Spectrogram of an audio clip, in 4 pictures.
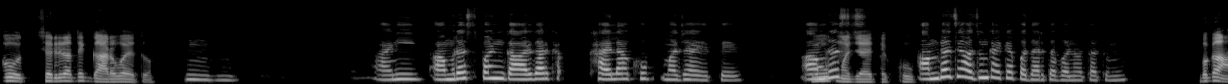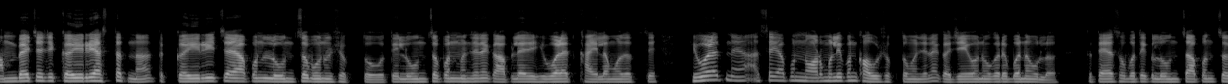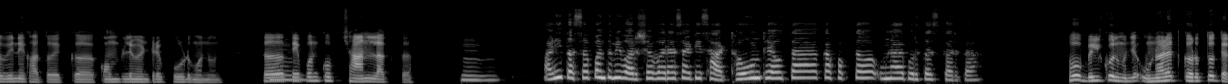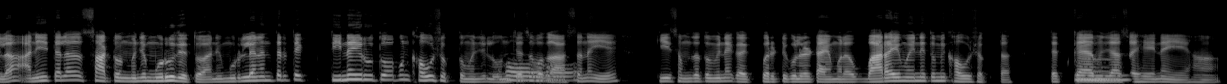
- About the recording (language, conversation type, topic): Marathi, podcast, तुमच्या स्वयंपाकात ऋतूनुसार कोणते बदल होतात?
- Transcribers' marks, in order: static; other background noise; distorted speech; in English: "कॉम्प्लिमेंटरी"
